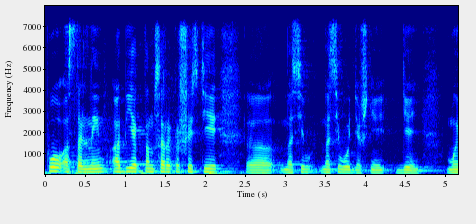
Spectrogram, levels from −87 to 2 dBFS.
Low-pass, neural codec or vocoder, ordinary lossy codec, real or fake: 7.2 kHz; none; AAC, 48 kbps; real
